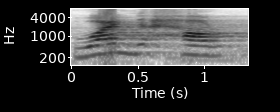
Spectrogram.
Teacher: را موٹی تب پڑی گئی ہے کہ را ساکن سے پہلے ہا پہ زبر ہے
